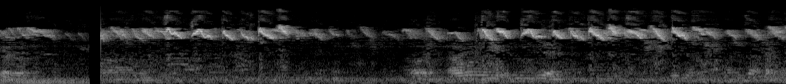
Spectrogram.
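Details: Lure song of a white-eye (montanus, white-breasted pleci): sustained rapid high warbling twitter, rippling and unbroken after a short click-like gap at the start, with faint low background murmur.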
